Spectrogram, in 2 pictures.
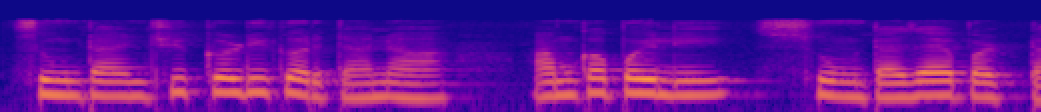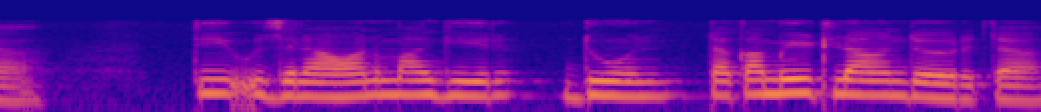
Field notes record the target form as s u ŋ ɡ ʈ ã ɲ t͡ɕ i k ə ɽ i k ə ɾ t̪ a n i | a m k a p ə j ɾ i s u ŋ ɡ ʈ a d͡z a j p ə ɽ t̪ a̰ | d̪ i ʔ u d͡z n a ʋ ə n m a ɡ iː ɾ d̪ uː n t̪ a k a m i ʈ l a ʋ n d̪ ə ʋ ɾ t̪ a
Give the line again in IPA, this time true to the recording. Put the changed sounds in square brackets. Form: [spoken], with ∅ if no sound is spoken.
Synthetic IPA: s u ŋ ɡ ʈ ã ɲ t͡ɕ i k ə ɽ i k ə ɾ t̪ a n [a] | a m k a p ə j [l] i s u ŋ ɡ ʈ a d͡z a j p ə ɽ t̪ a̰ | [t̪] i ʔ u d͡z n a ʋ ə n m a ɡ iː ɾ d̪ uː n t̪ a k a m i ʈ l a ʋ n d̪ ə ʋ ɾ t̪ a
